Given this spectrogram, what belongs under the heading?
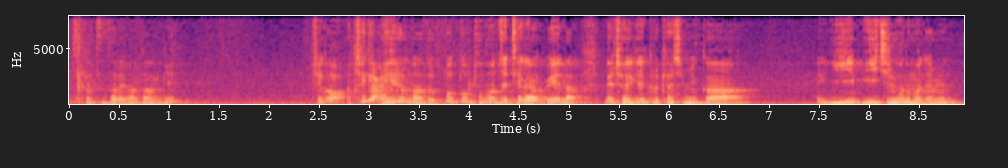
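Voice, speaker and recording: Lively middle-aged man testifying in church. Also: high-pitched. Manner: animated and self-deprecating, quotes his own prayers. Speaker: lay church member giving testimony. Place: church meeting hall. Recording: echoey hall with faint room noise.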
